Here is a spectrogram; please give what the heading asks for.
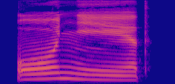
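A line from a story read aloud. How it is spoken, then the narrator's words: Drawn-out, martyred. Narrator (Russian): мученически протянул Хэл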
